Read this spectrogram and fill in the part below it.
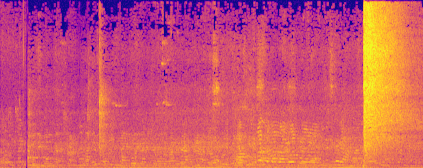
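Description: Several people talk at once nearby outdoors.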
